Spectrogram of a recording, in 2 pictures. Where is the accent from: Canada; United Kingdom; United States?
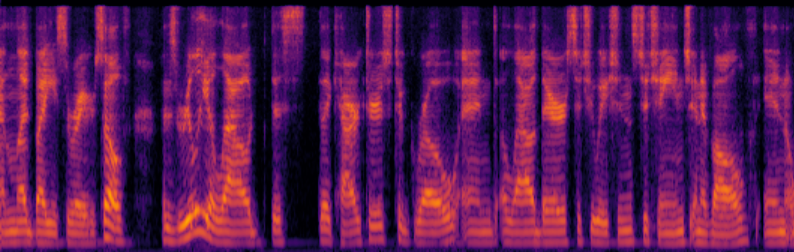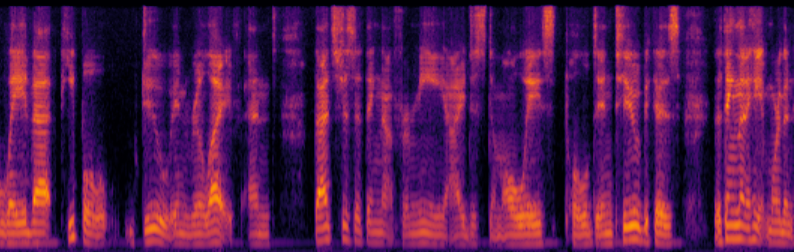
United States; New Jersey; I'm a white boy from Jersey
